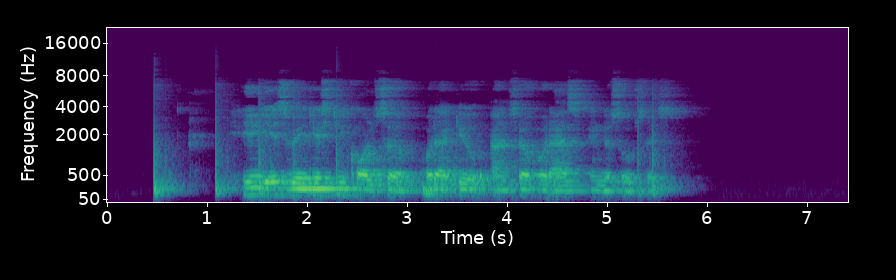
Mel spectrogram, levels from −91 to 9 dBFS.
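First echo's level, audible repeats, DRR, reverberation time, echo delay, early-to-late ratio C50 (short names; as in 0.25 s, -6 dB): -14.5 dB, 1, 2.0 dB, 0.65 s, 0.114 s, 8.0 dB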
